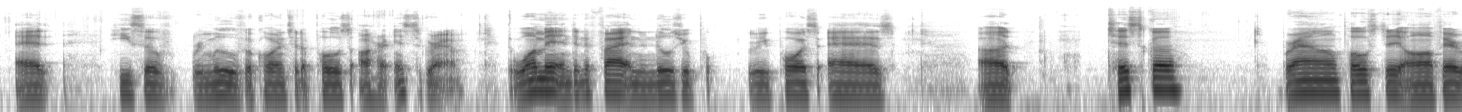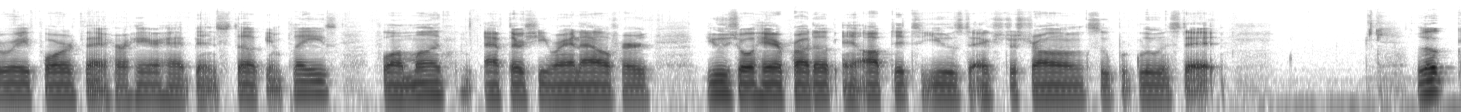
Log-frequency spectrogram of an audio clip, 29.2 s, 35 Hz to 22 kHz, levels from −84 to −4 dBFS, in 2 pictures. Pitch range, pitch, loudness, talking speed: 85-95 Hz, 90 Hz, -25 LUFS, 115 wpm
